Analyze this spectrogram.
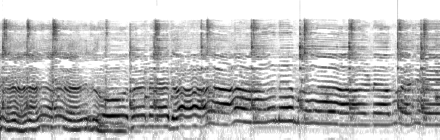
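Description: Kathakali vocal music: a singer holds a melody that slides and bends in ornamented turns. Cymbal-like strikes keep time with it, about two a second.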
